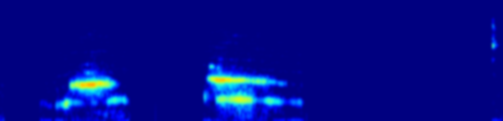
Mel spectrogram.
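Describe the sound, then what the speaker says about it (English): A house cat meows twice, clear and close in a quiet room, with two drawn-out mewing calls about a second apart, then a tiny faint chirp at the end. "My cat, Kitty Pants, agrees"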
